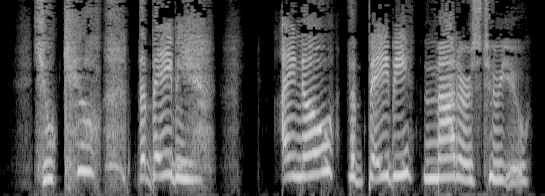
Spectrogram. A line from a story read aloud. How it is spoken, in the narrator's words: managed to wheeze out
